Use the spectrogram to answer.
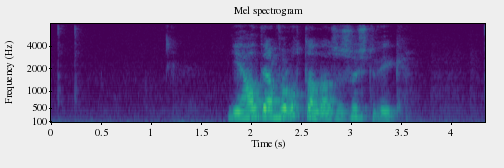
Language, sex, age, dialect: Faroese, female, 36-60, Suðuroy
